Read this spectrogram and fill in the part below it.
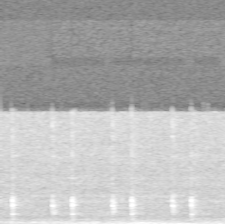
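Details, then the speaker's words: Smiths Enfield oak pendulum mantel clock deliberately set on an uneven surface: ticks in lopsided pairs, long gap then short, slightly off centre, then it halts; pendulum out of beat. "it's a little bit off center, and it has come to a halt."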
